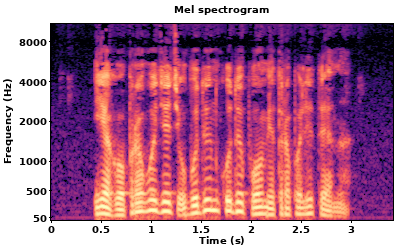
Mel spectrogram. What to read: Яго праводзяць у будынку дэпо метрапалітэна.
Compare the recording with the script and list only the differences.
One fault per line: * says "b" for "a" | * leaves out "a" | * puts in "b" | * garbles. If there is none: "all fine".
all fine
